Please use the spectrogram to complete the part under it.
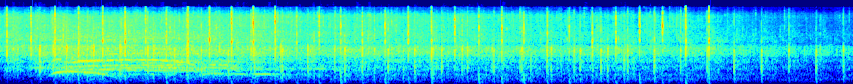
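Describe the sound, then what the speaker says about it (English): A crowd applauds nursing graduates at a community college pinning and candle lighting ceremony, with dense, sustained clapping that slowly thins toward the end and a few faint cheers early on. "Let's give them a big applause."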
